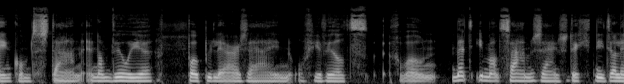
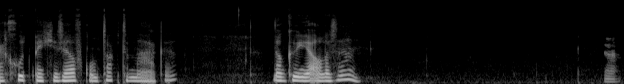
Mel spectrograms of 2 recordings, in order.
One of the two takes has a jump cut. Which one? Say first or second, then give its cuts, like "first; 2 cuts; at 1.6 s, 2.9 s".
first; 2 cuts; at 1.8 s, 4.5 s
